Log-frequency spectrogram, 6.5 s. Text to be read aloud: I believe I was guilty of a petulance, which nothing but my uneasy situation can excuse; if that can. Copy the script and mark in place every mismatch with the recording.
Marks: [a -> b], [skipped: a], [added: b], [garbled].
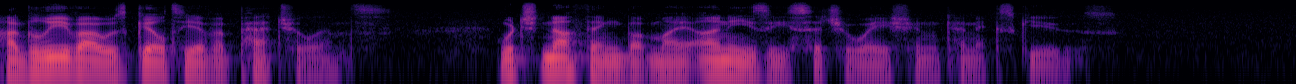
I believe I was guilty of a petulance, which nothing but my uneasy situation can excuse; [skipped: if that can.]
